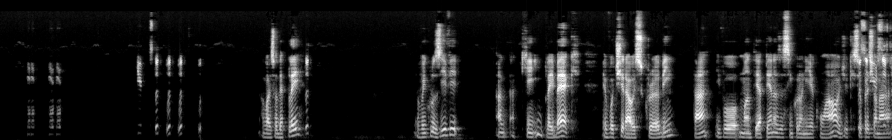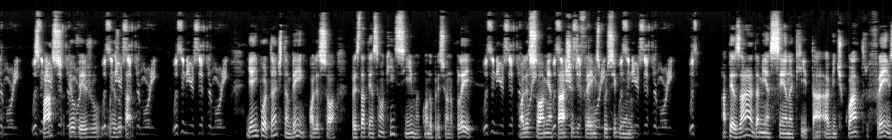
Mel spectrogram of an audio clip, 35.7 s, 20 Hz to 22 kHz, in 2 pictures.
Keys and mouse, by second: 0.4 click, 1.4 alt+g, 2.5 click, 3.7 space, 5.8 space, 11.3 click, 12.8 click, 14.7 click, 16.4 click, 17.0 space, 22.3 space, 27.0 space, 31.5 space, 33.1 click.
